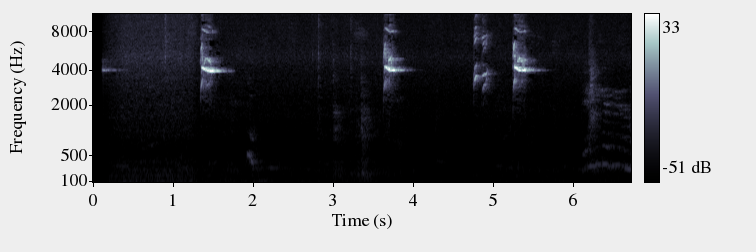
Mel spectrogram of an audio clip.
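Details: Pet bird, one of a male and female pair kept at home, gives short, sharp, high chirps at irregular intervals, four main bursts, with faint scattered background noises.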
